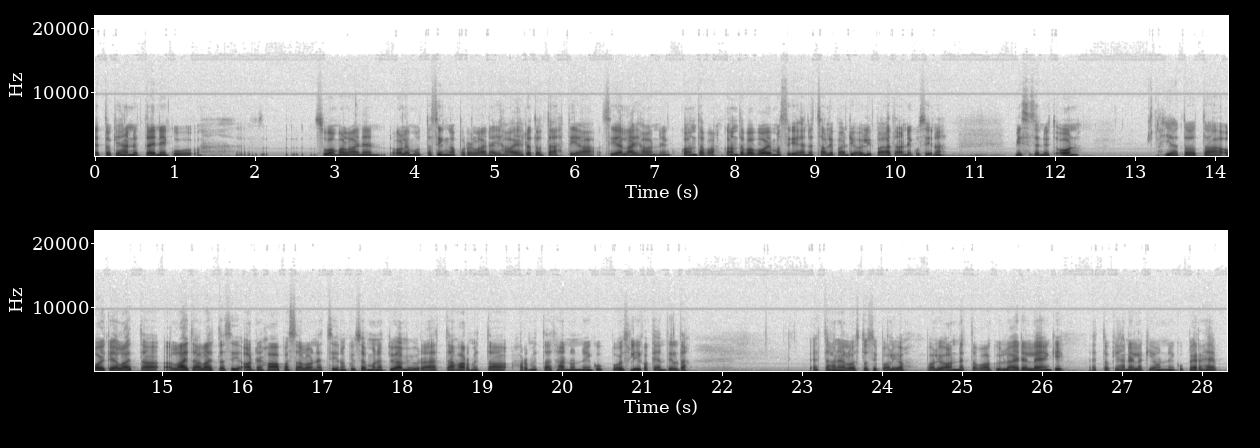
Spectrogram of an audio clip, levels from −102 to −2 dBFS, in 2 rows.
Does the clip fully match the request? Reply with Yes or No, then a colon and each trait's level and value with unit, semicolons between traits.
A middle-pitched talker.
Yes: medium, 155 Hz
